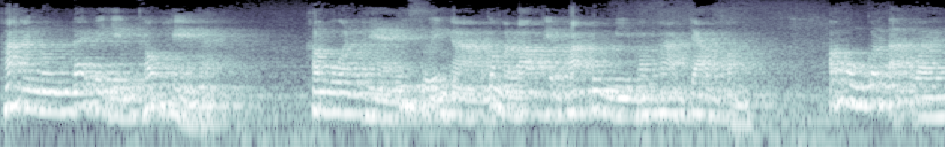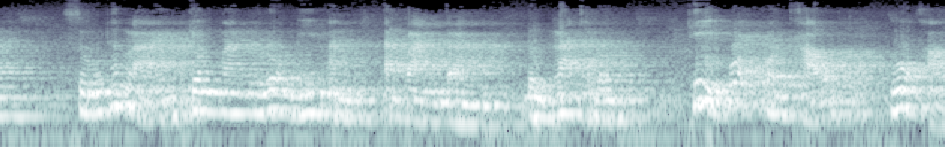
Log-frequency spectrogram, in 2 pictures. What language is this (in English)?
Thai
